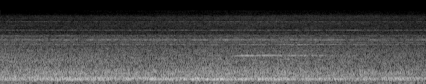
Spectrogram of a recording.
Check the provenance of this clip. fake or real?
real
